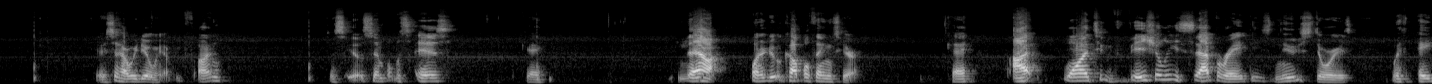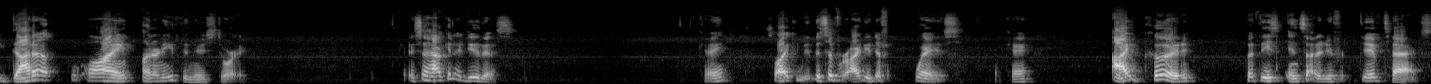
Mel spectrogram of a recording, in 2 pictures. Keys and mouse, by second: 0.1 click, 1.0-1.7 typing, 1.2 click, 3.0 click, 4.5-5.2 typing, 4.7 click, 5.2 click, 6.0 super+s, 23.7 super+s, 27.0 click.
